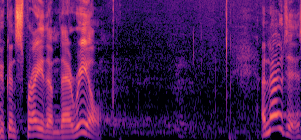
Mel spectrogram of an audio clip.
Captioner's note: audience laughs lightly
